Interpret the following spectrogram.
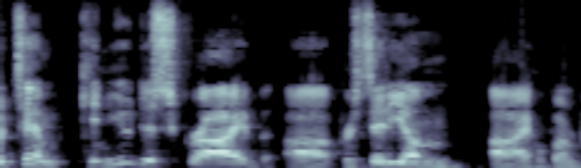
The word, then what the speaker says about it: PraesiDM: So Tim, can you describe uh Prescidium, I hope I'm pronouncing that correctly, and and what you're doing there? Yeah. No. Uh it's Prescidium.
